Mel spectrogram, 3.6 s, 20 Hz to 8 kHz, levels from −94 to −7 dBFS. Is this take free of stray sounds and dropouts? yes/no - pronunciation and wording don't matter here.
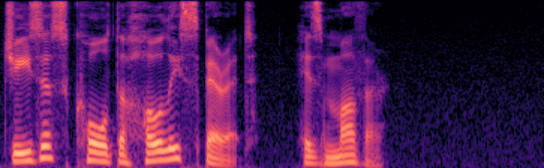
yes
